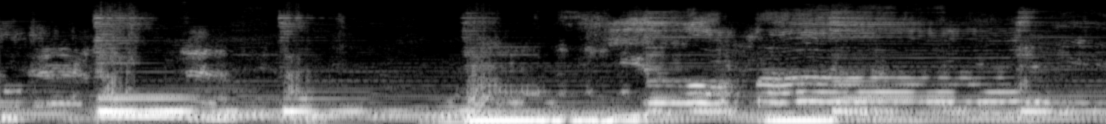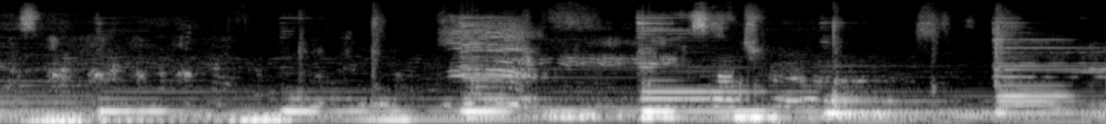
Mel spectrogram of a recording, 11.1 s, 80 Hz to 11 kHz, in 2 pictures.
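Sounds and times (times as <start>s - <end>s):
amplified worship band music: 0.0s - 11.0s.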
